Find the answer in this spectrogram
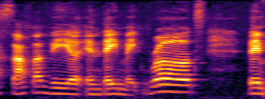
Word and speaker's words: Safavieh: it's made by some sapphire i think i pronounced it wrong on the last video but it's actually made by safavia and they make rugs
